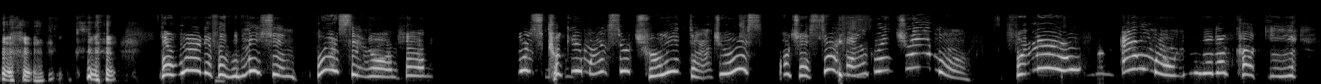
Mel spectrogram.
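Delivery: very high-pitched puppet-style monster voice. Reading a story aloud to a listener, the speaker uses Elmo voice. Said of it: "have to say that part in Elmo's voice".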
